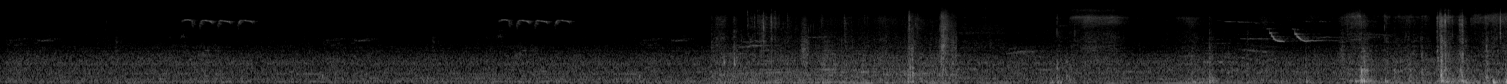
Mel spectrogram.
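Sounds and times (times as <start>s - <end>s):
outdoor background hiss: 0.0s - 15.0s
clicks and rustles: 7.1s - 9.6s, 13.4s - 15.0s
small bird chirping: 12.3s - 13.4s.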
